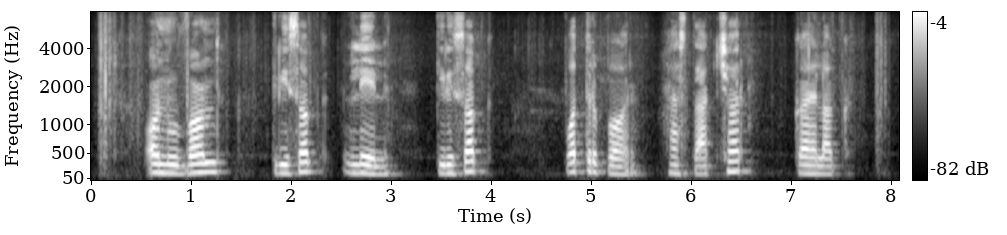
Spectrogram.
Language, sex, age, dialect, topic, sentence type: Maithili, male, 18-24, Southern/Standard, agriculture, statement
